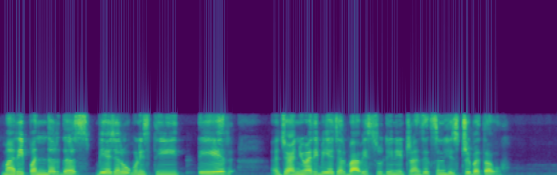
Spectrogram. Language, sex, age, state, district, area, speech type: Gujarati, female, 60+, Gujarat, Surat, urban, read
